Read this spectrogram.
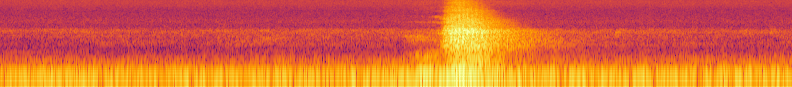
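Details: A single sneeze: one short, sharp, noisy burst of air over quiet room noise.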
